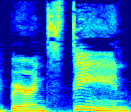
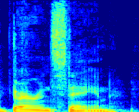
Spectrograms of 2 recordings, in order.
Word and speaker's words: Berenstain: So So the authors are actually Berenstain. That's the correct pronunciation of their Right. last name, right?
